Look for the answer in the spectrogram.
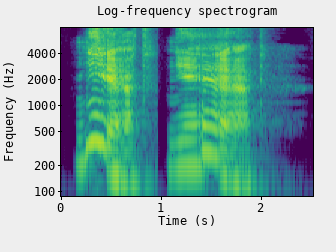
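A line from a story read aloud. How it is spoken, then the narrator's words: Laughing. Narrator (Russian): Засмеялась она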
